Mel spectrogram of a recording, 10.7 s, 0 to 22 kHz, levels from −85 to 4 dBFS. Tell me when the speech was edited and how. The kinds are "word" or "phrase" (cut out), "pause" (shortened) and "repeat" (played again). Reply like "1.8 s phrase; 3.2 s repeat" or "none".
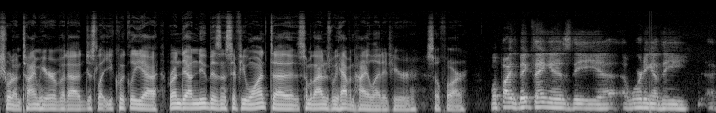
2.5 s pause; 7.2 s pause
